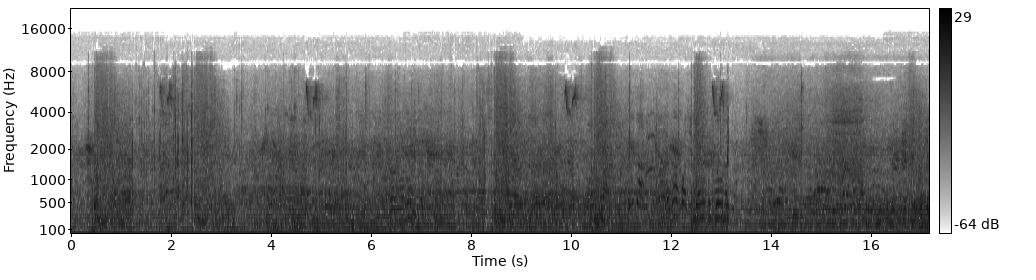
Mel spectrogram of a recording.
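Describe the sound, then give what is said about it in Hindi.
Loud explosions and heavy gunfire during a military operation against militants: repeated sharp blasts and bursts of firing break out every few seconds over a constant, dense background noise. “जोरदार धमाकों की आवाजें इसमें सुनी जा सकती हैं, जबकि शदीद फायरिंग की आवाज भी इसमें सुनी जा सकती है।”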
